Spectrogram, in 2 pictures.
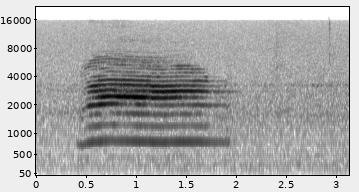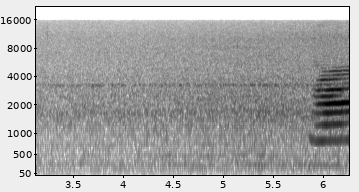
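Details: Stray tabby cat that seems to know the person and wants food, giving a clear drawn-out meow lasting over a second, then a quiet pause before a second meow starts at the end; a faint steady hum in the background.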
